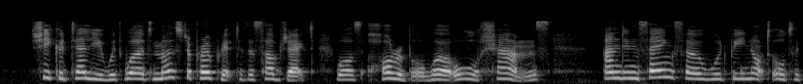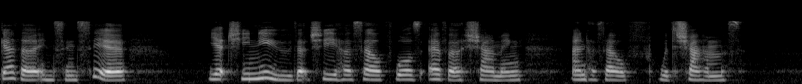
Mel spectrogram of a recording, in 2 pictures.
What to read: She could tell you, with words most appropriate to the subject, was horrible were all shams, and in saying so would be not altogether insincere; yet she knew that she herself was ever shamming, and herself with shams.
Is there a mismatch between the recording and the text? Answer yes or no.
no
